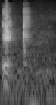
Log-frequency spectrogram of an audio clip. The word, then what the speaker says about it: ik: In German it's ich, but in Dutch it's ik.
